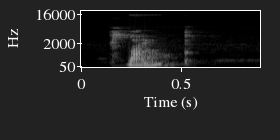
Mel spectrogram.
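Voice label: "plump", British English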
